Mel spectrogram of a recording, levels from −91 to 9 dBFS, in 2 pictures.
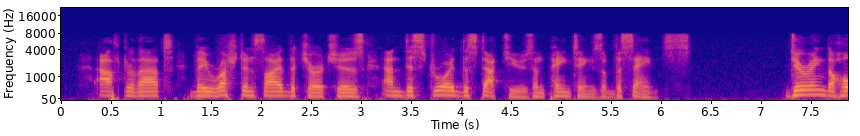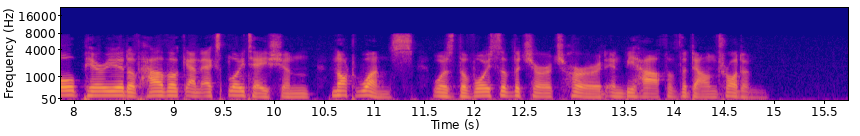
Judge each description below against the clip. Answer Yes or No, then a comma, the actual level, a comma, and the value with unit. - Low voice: Yes, low, 130 Hz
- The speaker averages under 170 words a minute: Yes, average, 145 wpm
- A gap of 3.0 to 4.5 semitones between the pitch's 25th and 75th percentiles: No, average, 5.2 semitones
